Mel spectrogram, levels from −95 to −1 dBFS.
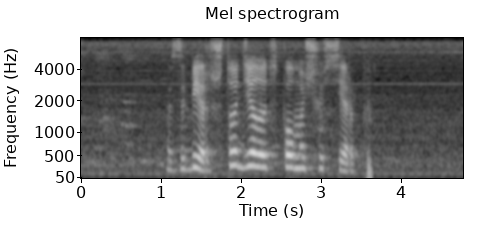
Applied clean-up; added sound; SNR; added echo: none; none; none; none.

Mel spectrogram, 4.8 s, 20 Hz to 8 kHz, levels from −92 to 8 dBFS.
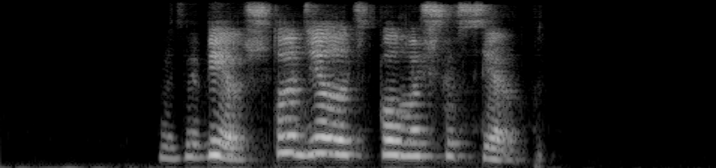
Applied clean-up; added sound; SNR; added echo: neural mask model DeepFilterNet 3.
